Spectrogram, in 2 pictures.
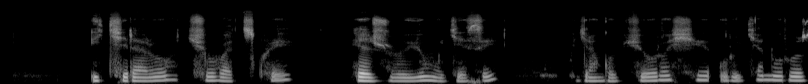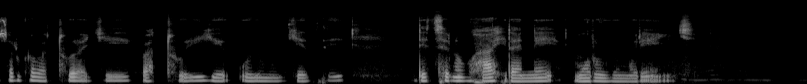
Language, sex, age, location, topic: Kinyarwanda, female, 18-24, Nyagatare, government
